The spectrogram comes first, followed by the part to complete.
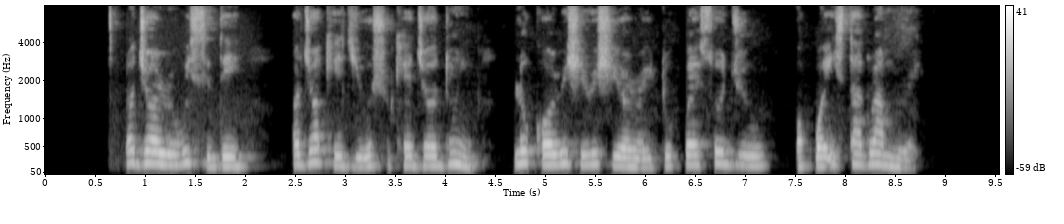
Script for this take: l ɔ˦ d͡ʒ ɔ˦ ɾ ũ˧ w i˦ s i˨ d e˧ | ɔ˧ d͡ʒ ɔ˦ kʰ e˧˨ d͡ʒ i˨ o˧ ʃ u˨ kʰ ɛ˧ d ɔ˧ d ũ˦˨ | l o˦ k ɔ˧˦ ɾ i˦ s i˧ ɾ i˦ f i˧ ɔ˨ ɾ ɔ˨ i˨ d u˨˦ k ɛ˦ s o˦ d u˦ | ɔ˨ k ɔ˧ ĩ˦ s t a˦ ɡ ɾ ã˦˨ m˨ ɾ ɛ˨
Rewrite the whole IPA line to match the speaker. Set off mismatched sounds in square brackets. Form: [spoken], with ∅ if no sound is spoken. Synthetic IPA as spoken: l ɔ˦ d͡ʒ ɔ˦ ɾ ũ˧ w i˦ s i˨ d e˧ | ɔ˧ d͡ʒ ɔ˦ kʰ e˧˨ d͡ʒ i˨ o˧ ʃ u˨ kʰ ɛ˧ [d͡ʒ] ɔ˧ d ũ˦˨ | l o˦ k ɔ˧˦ ɾ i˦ [ʃ] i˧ ɾ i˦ [ʃ] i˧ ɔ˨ ɾ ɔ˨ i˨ d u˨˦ [k͡p] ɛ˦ s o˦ [d͡ʒ] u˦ | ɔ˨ [k͡p] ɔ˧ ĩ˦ s t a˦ ɡ ɾ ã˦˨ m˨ ɾ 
